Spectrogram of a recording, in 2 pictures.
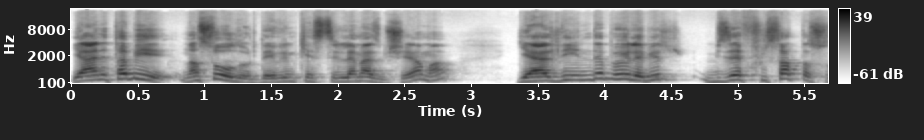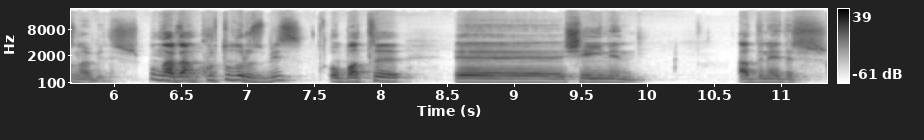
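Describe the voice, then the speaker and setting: A man speaks fairly slowly in a high voice, his pitch swinging very widely. The recording is very clean, with a silent background. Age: 30s. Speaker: religious teacher and channel host. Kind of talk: casual discussion. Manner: hesitant with many fillers.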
